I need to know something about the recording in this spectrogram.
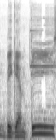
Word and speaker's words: Big MT: The place being called Big Mountain, which is shortened to Big MT, and if you pronounce things quickly, Big MT sounds like Big Empty, which is very apropos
